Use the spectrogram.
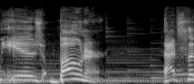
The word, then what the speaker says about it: Boehner: yeah well know he the name is German it's a nice name it's pronounced boner and he his whole life he even had ad campaign say it's Boehner not boner hey if your if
